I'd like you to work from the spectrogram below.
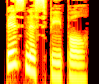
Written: businesspeople

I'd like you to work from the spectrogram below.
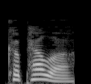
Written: cappella

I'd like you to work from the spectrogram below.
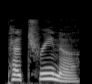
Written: petrina

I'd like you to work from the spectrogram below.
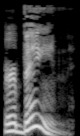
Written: urbane

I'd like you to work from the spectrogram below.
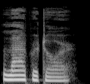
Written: labrador

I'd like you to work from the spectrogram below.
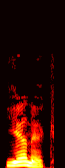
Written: yannick

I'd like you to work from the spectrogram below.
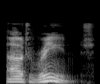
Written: outrange

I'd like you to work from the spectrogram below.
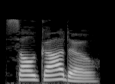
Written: salgado

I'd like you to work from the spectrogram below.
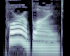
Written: poreblind

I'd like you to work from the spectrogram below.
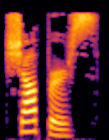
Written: shoppers

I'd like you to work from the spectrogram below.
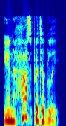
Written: inhospitably

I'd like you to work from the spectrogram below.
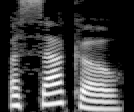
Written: Asako

